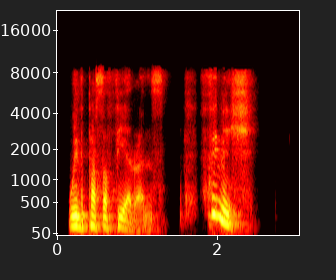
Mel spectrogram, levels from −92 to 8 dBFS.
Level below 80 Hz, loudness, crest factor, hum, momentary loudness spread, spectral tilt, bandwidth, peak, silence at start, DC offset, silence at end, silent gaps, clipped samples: -56 dBFS; -18 LUFS; 18 dB; none; 17 LU; -6.5 dB/octave; 9 kHz; -2 dBFS; 0.15 s; under 0.1%; 0.65 s; none; under 0.1%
